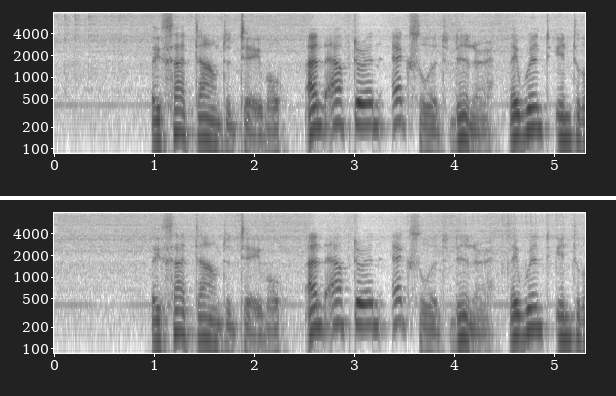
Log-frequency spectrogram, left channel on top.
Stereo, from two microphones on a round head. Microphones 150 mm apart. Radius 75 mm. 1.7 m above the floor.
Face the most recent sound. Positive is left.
turn(degrees=25)  # may be behind; listen again after turning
